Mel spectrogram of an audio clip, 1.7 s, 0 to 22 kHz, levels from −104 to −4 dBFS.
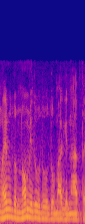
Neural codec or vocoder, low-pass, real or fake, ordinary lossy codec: none; 7.2 kHz; real; none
